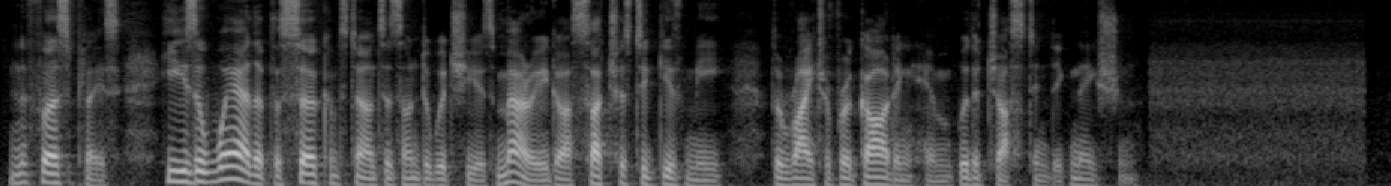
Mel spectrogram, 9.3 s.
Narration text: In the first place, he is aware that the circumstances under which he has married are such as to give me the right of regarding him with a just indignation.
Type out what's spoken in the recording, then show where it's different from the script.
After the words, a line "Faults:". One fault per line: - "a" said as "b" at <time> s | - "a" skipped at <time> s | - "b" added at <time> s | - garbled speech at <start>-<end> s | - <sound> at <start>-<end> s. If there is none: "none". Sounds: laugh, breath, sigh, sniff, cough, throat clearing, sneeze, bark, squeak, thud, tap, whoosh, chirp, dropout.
In the first place, he is aware that the circumstances under which he is married are such as to give me the right of regarding him with a just indignation.
Faults:
- "has" said as "is" at 3.2 s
